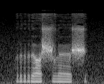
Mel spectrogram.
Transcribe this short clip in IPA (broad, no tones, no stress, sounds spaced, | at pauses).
rʲ ɔ ʃ l ø ʃ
